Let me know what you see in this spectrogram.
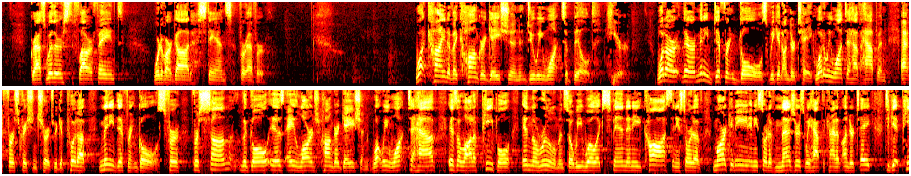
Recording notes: Sermon Audio from Sunday Morning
